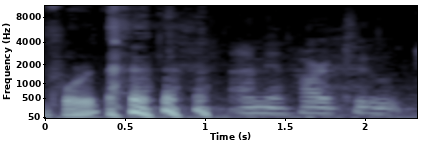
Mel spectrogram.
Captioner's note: laughs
